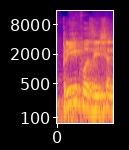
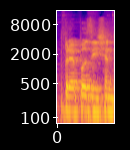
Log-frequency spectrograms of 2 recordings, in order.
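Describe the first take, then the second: First: The first vowel is a long 'ee', like 'pree'. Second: The first vowel is a short 'e', like 'prep'. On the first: The speaker calls it wrong. "बोलने में हम प्री पोजीशन नहीं बोलते" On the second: The speaker calls it right. "प्रेपोजिशन बोला जाता है"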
